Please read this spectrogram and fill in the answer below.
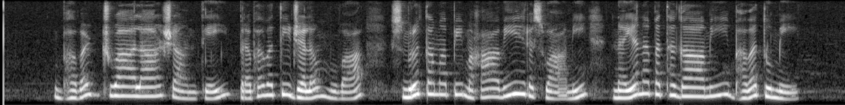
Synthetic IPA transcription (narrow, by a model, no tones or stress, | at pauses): bʱɐʋɐɖd͡ʒʋaːlaːʃaːnt̪jɐjpɾɐbʱɐʋɐt̪id͡ʒɐlɐmʋaː | smɾut̪ɐmɐpimɐhaːʋiːɾɐsʋa̰ːminɐjɐnɐpɐt̪ʰɐɡaːmiːbʱɐʋɐt̪umeː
